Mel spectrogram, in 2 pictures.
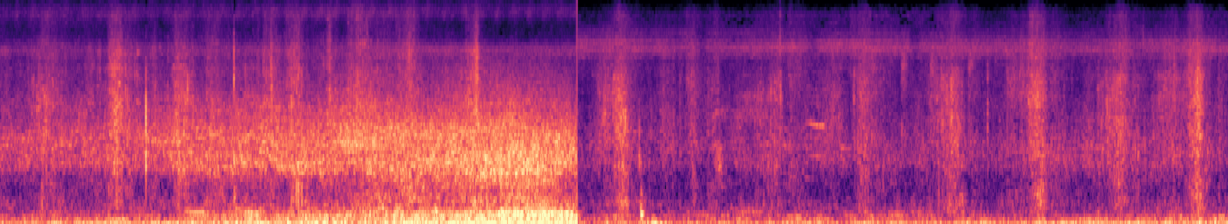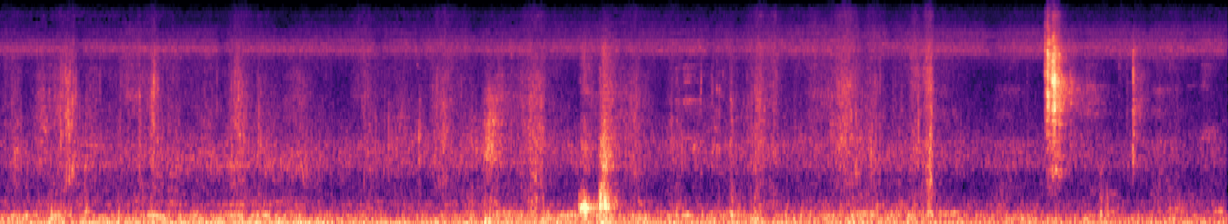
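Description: Footsteps: soft, irregular steps over a steady low rumble. A hiss swells over the first few seconds and cuts off abruptly about six seconds in.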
